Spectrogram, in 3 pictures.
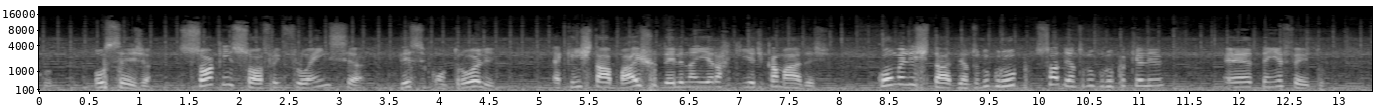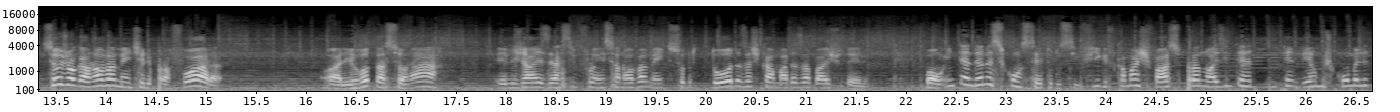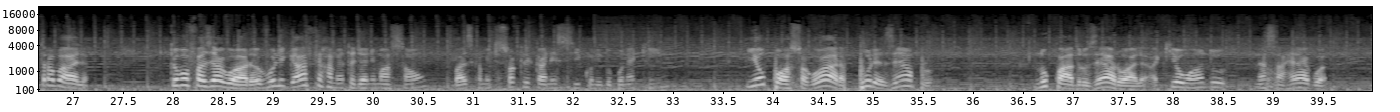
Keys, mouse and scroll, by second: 2.9 click, 3.8 click, 12.1 click, 15.9 click, 16.6 click, 17.3-18.3 drag, 18.9 click, 20.3 click, 22.0 ctrl+z, 32.2 click, 38.9 click.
